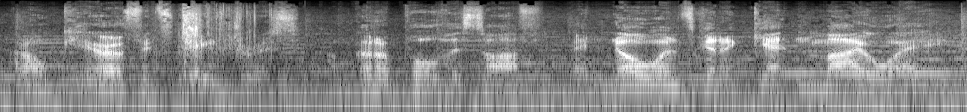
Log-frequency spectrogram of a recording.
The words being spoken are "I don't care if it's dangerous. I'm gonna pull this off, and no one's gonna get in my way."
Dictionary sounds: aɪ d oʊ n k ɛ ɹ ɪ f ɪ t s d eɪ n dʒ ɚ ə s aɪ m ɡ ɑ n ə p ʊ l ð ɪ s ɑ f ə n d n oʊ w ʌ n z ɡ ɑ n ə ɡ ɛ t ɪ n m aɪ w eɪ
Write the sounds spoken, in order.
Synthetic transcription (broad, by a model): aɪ d oʊ n k ɛ ɹ ɪ f ɪ t s d eɪ n dʒ ɚ ə s aɪ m ɡ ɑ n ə p ʊ l ð ɪ s ɑ f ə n n oʊ w ʌ n z ɡ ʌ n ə ɡ ɛ t n m aɪ w eɪ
